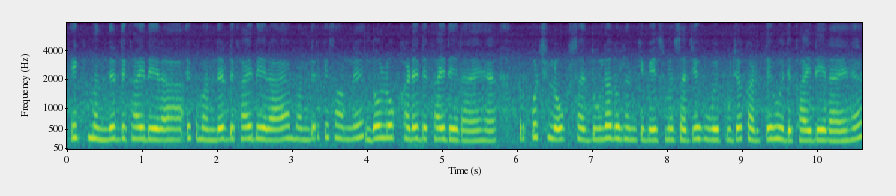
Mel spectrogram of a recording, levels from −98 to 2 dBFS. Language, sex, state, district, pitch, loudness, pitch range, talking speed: Hindi, female, Uttar Pradesh, Hamirpur, 265 Hz, -14 LUFS, 255-280 Hz, 230 wpm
